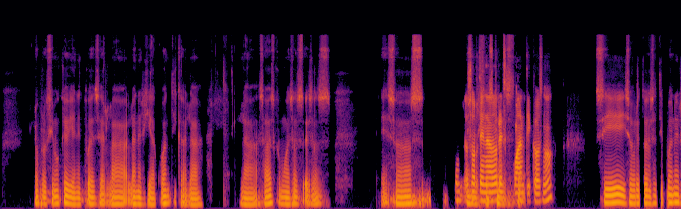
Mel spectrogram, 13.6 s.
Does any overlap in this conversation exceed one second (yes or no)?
yes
